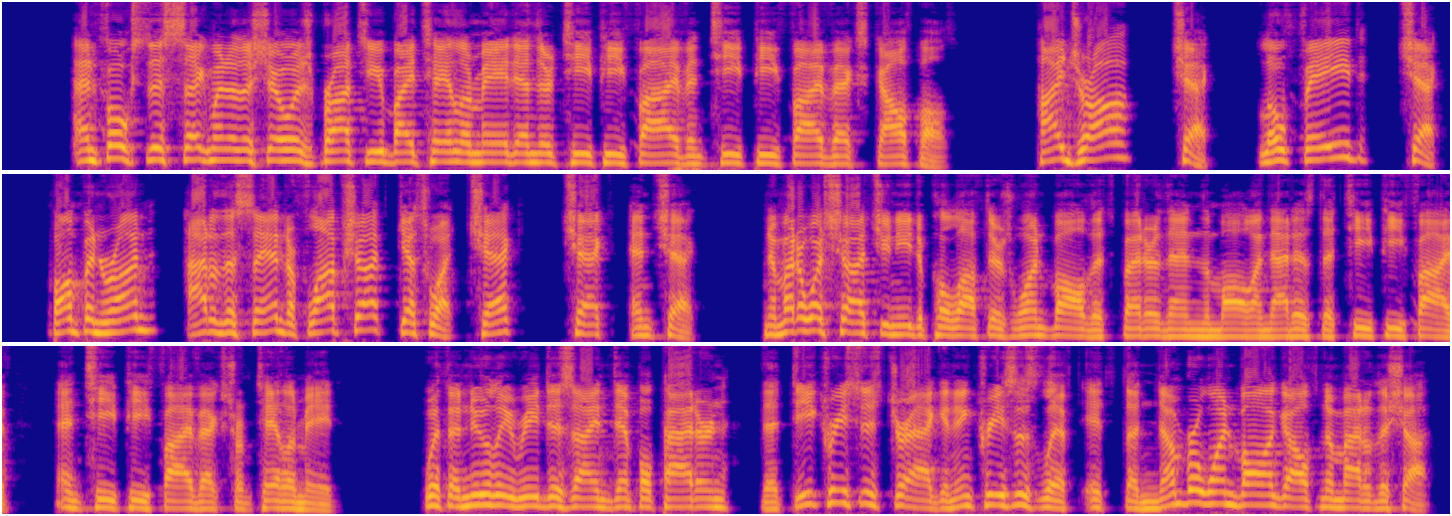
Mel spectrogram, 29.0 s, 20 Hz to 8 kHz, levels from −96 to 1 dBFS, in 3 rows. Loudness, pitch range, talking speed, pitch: -15 LUFS, 135-190 Hz, 190 wpm, 155 Hz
